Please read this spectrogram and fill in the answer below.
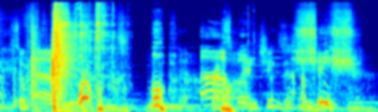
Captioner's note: LeFraude laughs demurely; mousetrap goes off; Blockson yelps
